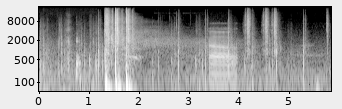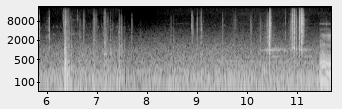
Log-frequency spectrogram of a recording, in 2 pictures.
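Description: MAC-10 submachine gun fire in the VR shooter Ghosts of Tabor, a short rapid burst followed by scattered single shots and mechanical clicks, with a voice talking intermittently.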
